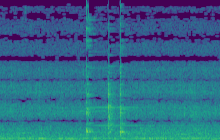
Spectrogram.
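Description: Mutton, onion and spices cooking in oil in a clay handi: a steady low sizzle over a steady low hum, with a couple of light clicks about a second in.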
